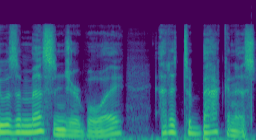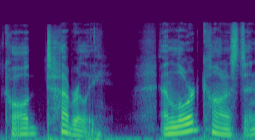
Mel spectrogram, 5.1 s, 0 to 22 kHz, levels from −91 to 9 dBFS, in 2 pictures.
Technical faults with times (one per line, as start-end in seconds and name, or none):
2.51-2.53 loud pop
3.17-5.11 drift correction step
